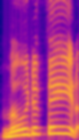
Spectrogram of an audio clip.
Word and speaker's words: motivate: change the T in your head to a D, I know what you want to say.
